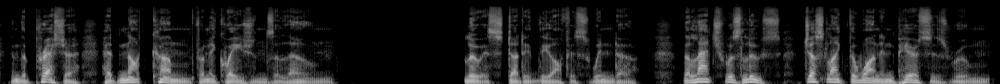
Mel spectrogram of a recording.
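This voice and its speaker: In a close, dry recording with no room echo, an audio drama narrator relates a detective mystery in the first person. His extremely deep voice carries a breathy edge, and his solemn, measured reading shows lively pitch movement across careful, literary phrasing.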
